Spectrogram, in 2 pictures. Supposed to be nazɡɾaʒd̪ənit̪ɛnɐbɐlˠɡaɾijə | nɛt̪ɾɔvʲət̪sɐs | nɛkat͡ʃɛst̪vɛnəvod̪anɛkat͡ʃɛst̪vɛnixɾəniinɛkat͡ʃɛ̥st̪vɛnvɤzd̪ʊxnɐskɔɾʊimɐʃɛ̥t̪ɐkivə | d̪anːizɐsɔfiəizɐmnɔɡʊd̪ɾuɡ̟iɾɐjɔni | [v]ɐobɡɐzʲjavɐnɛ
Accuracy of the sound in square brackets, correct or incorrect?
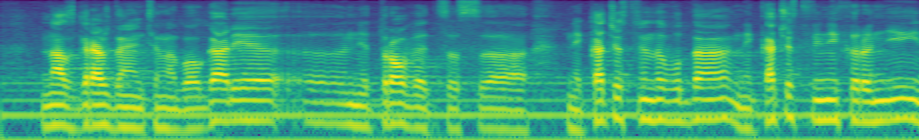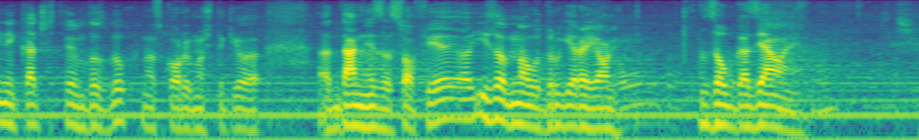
incorrect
